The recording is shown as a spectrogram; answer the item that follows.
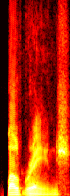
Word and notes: outrange: American English

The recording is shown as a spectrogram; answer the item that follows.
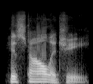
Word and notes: histology: American English

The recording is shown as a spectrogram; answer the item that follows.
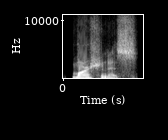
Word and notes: marchioness: American English

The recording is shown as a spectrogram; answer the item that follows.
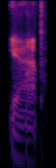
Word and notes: yapp: British English

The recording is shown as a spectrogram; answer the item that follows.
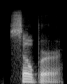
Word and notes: sober: American English

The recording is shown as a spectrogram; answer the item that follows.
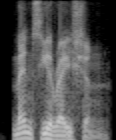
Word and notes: mensuration: British English

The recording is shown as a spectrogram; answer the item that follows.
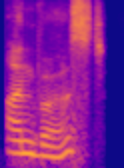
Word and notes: unversed: Indian

